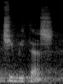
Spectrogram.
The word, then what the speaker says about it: civitas: El origen de la palabra ciudadanía proviene del latín civitas, que se escribe civitas, o sea, con C, pero se pronuncia civitas, que significa ciudad, es decir, de ahí proviene del latín de la Roma antigua.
